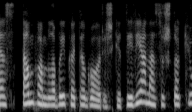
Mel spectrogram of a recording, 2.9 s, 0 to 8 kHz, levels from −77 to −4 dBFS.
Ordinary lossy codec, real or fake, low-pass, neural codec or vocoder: AAC, 48 kbps; fake; 7.2 kHz; codec, 24 kHz, 3 kbps, HILCodec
